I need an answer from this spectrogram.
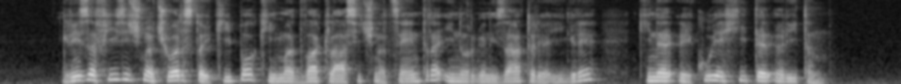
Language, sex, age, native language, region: Slovenian, male, 30-49, Slovenian, Drava region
